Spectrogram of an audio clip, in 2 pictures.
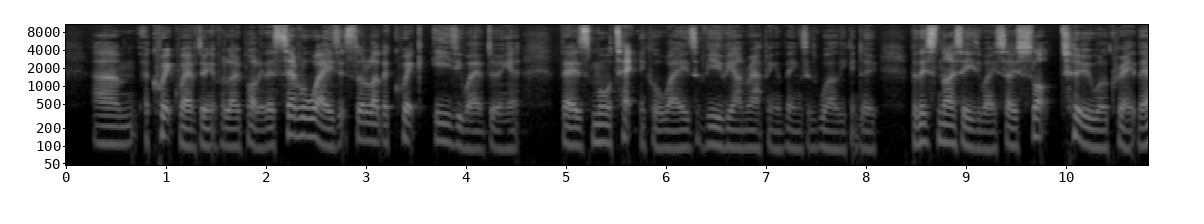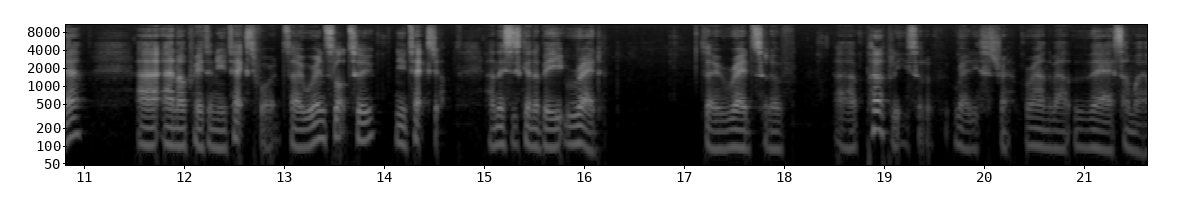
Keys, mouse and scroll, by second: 13.6 click, 15.8 click.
